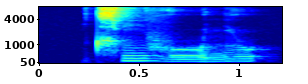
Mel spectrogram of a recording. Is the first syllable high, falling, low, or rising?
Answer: high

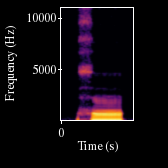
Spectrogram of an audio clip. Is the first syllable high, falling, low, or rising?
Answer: high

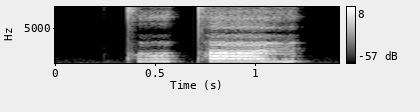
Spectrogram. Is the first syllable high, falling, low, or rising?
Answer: high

